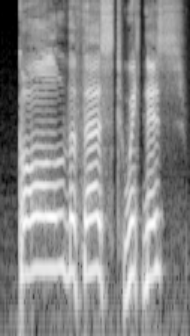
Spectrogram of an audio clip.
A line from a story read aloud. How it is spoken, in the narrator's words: said the king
